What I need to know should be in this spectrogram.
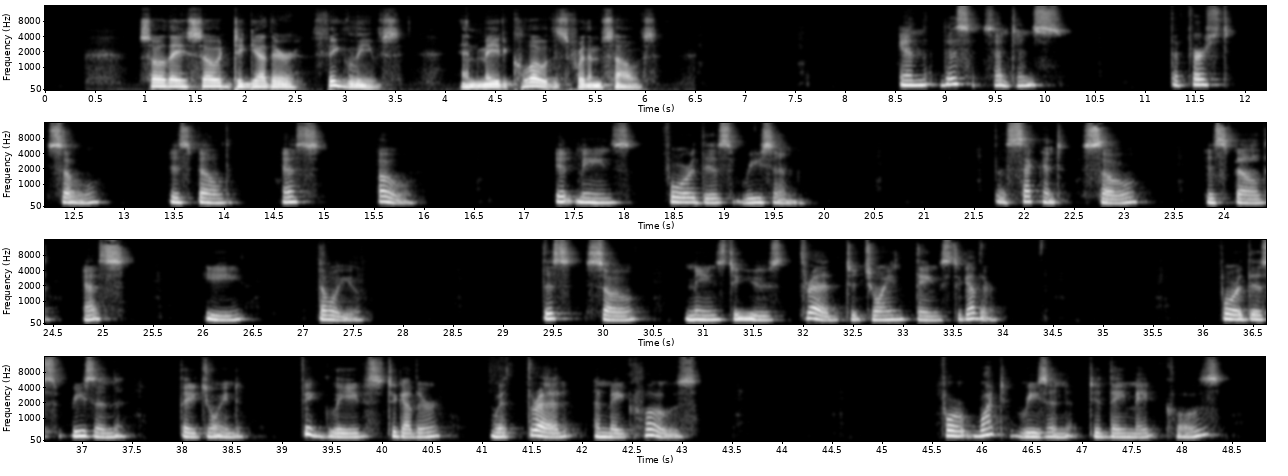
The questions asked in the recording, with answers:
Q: For what reason did they make clothes?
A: They made clothes because they saw that they were naked.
